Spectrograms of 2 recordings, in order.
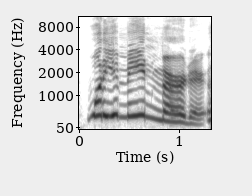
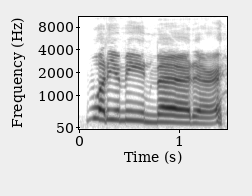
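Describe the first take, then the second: First: High, loud mock indignation; quoting a meme video, high loud mock indignation. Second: Loud mock indignant quote; quoting the meme video again, loud mock indignation. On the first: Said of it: "That's like the". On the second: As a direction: repeat the meme line louder. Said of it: "You seen that video?".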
